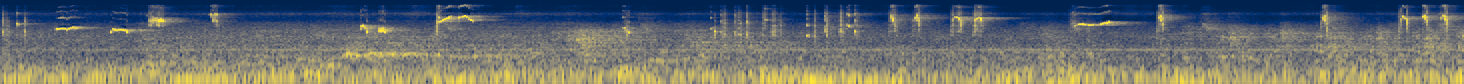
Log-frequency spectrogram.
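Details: Van Hasselt's sunbird of the Natuna type, known locally as konin, giving its characteristic song, used to train other birds. High, thin twittering chirps come in quick bursts throughout over a steady hiss and a faint constant tone.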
